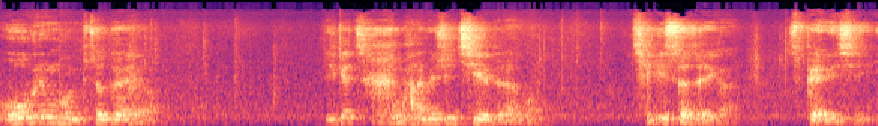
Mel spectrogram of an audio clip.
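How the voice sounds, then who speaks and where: A male pastor preaching a sermon in a fervent style, breaking into sudden shouts. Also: medium pitch, creaky, a little hiss or hum. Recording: echoey church hall, distant mic.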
